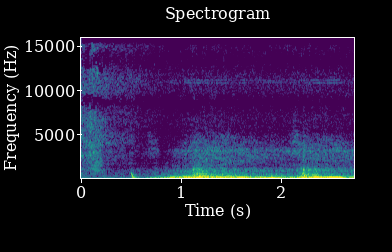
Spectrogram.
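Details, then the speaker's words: 2013 Honda Odyssey at about 102,889 miles, restarted after 27 minutes of running with the check engine light flashing: engine catches and settles into a smooth, even low rumble with no stumble or skip, so no misfire. "yup no misfire 1135 so there's the failure"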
